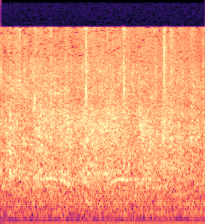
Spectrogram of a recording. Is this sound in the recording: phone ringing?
no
